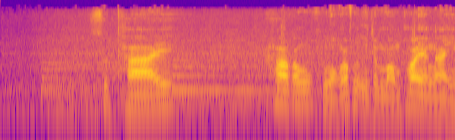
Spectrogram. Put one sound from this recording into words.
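A young man answers calmly nearby.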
